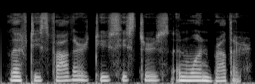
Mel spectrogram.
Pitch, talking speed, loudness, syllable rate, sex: 180 Hz, 190 wpm, -18 LUFS, 5.3 syllables/s, female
